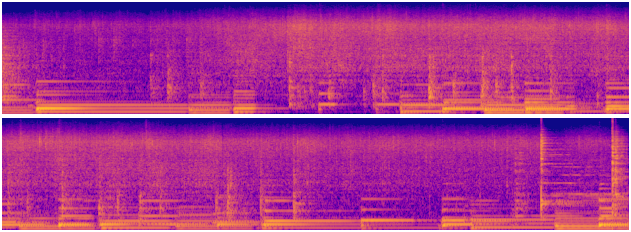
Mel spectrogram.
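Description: Potato masala sizzling in a frying pan as it is stirred, with background music of changing notes.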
